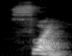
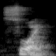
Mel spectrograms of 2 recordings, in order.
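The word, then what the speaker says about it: zwei: তো তাহলে এটা কি উচ্চারণ হচ্ছে, প্রোনাউন্সিয়েশনটা কি হচ্ছে, আইনস। ঠিক আছে, তারপরে 2 বা 2 কে বলা হয় সোয়াই, সোয়াই, 2 কে বলা হচ্ছে সোয়াই।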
